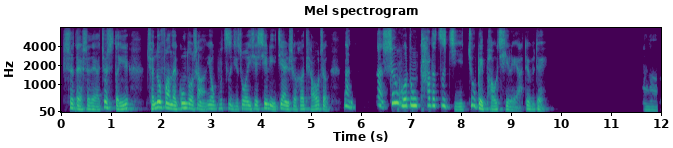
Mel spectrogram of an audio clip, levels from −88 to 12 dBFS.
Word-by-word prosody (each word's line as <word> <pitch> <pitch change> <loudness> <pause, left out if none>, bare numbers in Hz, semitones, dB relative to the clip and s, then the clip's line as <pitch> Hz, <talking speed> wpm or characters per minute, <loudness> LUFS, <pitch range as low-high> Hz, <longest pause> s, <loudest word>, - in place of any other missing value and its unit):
是 160 - -2
的 120 -7 -1
是 120 0 -4
的， 110 -3 -4
就 190 - +2
是 165 -2 -2
等 120 -6 -1
于 140 +6 +1 0.3
全 140 -2 +1
都 190 +3 +9
放 170 -5 +3
在 130 -2 +3
工 165 +7 +4
作 150 -3 +1
上， 125 -5 -5
要 135 0 -1
不 135 +3 -8
自 145 -2 -4
己 110 -1 -8
做 130 +3 -2
一 - - 0
些 135 +3 -3
心 130 +5 +1
理 120 -5 0
建 130 -1 +1
设 115 0 -6
和 125 +3 -4
调 125 0 -4
整， 125 -1 -6 0.3
那 230 -3 -2 0.5
那 250 -4 -3
生 335 - +6
活 240 -8 +5
中 245 0 +6
他 250 - -3
的 245 0 +1
自 240 0 0
己 110 - -3
就 110 - -3
被 145 - +3
抛 115 -3 -5
弃 115 +1 -3
了 100 -2 -8
呀， 90 - -14
对 130 - -3
不 105 -3 -6
对？ 115 0 -8 1.9
啊。 100 -2 -16
130 Hz, 240 characters per minute, -22 LUFS, 115-165 Hz, 1.9 s, 都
